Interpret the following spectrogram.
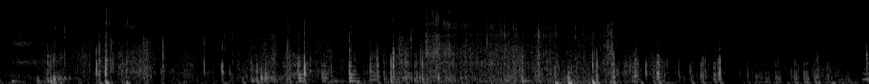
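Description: Hurried movement on a carpeted floor: irregular thumps, knocks and rustling as someone kneels and shuffles about, with handling noise from the phone held close to the floor.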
